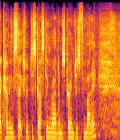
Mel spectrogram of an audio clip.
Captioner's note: laughter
